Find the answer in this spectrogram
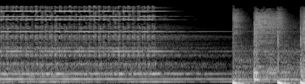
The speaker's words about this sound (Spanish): Y oyó cómo sonaba el teléfono, pareciéndole que lo hacía con una fuerza inusitada.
